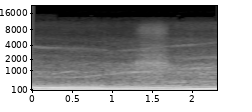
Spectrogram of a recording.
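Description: A car's engine pulls steadily under acceleration in everyday traffic, a loud close drone whose pitch creeps slightly upward throughout, with no talking.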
